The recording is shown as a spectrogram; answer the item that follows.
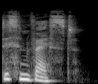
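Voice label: "disinvest", English, British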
